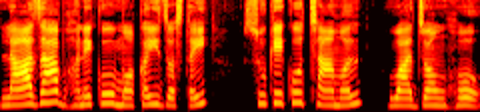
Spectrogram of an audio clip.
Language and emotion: Nepali, neutral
